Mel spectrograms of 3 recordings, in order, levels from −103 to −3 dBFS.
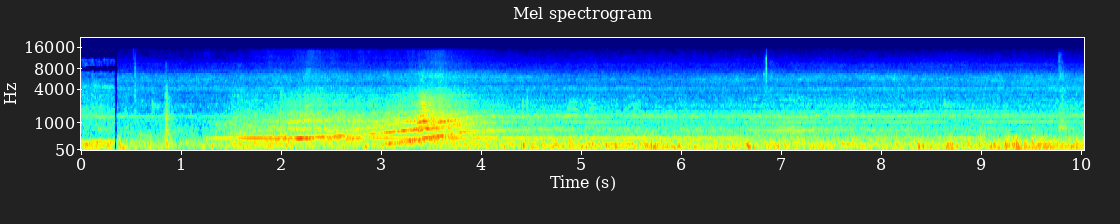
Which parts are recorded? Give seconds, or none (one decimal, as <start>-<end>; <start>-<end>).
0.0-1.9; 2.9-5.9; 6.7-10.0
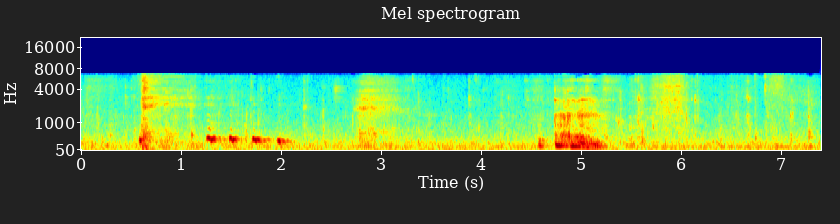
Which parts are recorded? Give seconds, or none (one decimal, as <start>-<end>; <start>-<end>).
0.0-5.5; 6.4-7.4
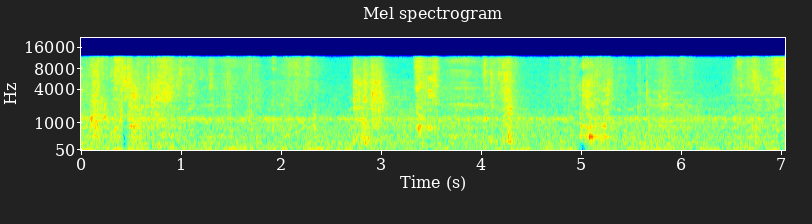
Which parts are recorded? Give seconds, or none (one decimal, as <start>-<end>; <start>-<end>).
1.1-1.8

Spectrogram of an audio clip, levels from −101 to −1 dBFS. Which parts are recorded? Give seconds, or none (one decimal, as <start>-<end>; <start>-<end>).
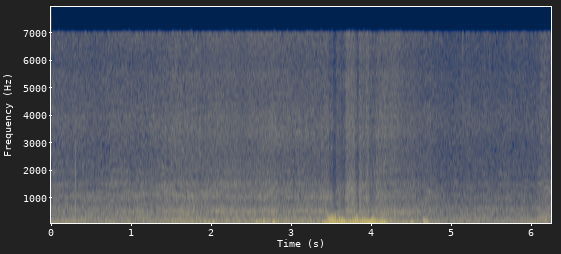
0.0-1.9; 2.8-3.4; 4.6-6.3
